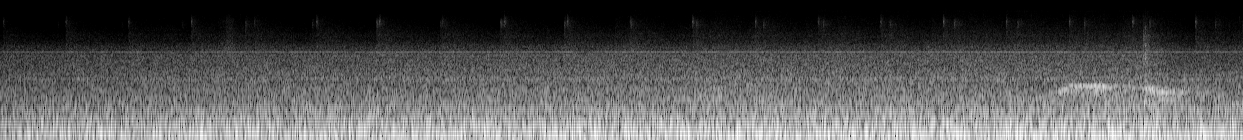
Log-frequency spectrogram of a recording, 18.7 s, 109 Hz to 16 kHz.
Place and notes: Stadt-Mitte, Düsseldorf, Deutschland - Düsseldorf, Schauspielhaus, big stage, audience space
Inside the theatre on the big stage of the house recording the ambience in the audience space. The sound of the room ventilation with regular click sounds from an alarm system. In the background sounds from a rehearsal in the foyer of the house and some doors being closed on the stage.
This recording is part of the intermedia sound art exhibition project - sonic states
soundmap nrw -topographic field recordings, social ambiences and art places
Düsseldorf, Germany, 15 December 2012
